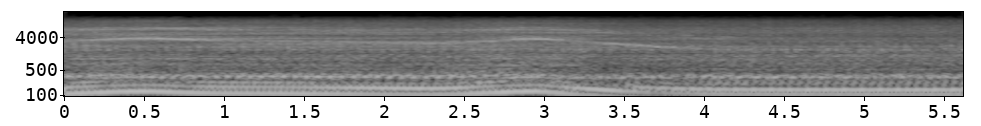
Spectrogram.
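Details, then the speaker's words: Mitsubishi Adventure diesel with an adapted turbo on a stock engine internally, first start: idling and revving lightly, clear whistle rising and falling with revs; healthy turbo spooling. "Ayan, rinig na rinig yung sipol ng turbo niya ngayon. Manitin lang natin ang konti."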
